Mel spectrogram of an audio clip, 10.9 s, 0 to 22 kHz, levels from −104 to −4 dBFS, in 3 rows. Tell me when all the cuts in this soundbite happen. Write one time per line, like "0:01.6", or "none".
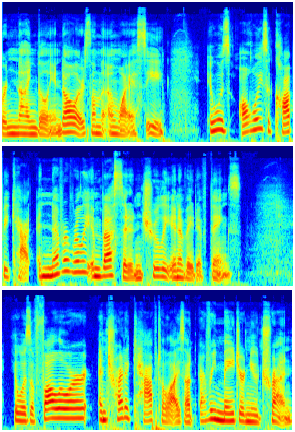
none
